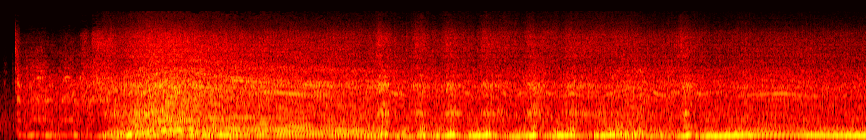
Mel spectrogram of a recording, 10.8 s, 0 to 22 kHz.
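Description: A carbureted 302 small-block Ford V8 with long-tube headers and Flowmaster mufflers catches and starts suddenly. It runs fast, and its speed wavers up and down as the carburetor's throttle linkage is worked by hand, then it settles into a steady idle near the end.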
